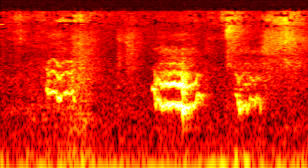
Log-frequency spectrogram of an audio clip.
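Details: Female domestic cat in heat, giving three short, muffled wailing cries at about one-second intervals, the middle one longest and strongest, over a low steady hum.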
